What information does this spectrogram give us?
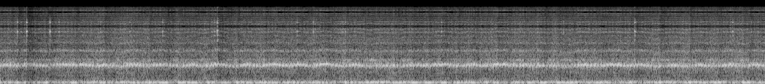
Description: tvs2300 making a knocking noise. sounds like a bearing going out to me.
